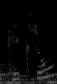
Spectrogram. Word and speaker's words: Pixel: not weird guy I'm pixel it's easy to remember because it rhymes with pickle does I'm Foster I'll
